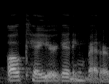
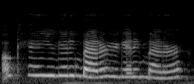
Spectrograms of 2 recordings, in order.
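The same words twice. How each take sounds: First: Said in the usual way. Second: High cooing pet voice, quick; high sing-song baby talk for a pet; baby talk to dog. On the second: Retold or imitated.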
